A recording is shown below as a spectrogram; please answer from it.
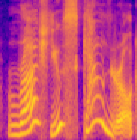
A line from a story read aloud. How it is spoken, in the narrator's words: cried Mona, but she laughed as hard as everybody else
